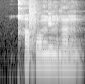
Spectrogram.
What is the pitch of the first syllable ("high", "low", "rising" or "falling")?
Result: low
